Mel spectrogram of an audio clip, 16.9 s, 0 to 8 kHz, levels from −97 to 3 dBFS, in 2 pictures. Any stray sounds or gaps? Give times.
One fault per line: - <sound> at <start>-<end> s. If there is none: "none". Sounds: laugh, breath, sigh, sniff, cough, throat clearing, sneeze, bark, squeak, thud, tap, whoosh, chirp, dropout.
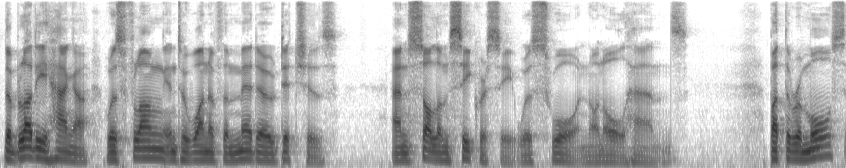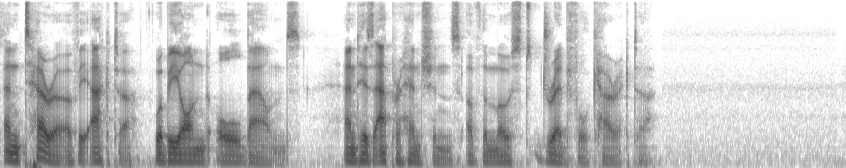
none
